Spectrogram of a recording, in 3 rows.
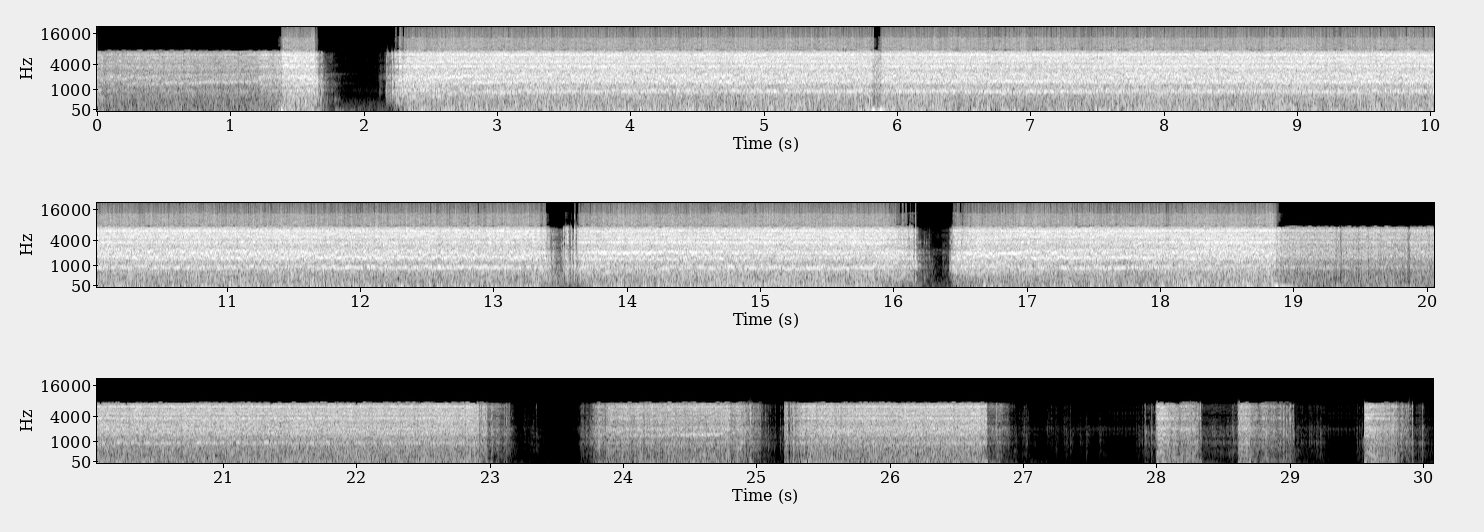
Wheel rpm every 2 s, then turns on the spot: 140, 160, 230, 230, 230, 210, 190, 190, 140, 220, 210, 150, 130, 110, 20.
28-30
